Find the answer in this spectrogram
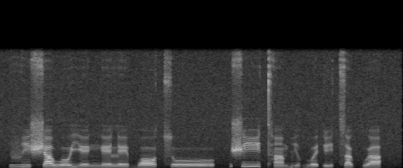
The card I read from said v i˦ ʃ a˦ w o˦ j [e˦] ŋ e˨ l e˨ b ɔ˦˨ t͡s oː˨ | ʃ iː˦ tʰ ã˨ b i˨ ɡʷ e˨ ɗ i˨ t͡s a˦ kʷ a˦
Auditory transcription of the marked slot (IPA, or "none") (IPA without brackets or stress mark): e˨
